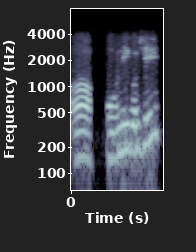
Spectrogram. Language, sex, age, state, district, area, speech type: Assamese, male, 18-30, Assam, Nalbari, rural, conversation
